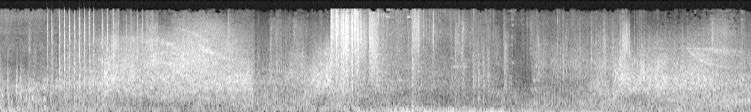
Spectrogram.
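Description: Precision airstrike explosions in Call of Duty: Modern Warfare, a loud dense barrage of booming blasts and rapid gunfire-like detonations that rolls on continuously, with heavier bursts in the middle.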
